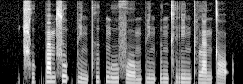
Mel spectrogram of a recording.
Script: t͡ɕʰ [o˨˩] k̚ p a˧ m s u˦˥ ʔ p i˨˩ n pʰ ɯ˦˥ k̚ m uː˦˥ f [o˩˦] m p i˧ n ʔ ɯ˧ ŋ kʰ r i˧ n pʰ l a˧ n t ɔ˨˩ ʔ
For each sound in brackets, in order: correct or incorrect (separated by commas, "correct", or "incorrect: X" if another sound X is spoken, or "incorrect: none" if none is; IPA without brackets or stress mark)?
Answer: incorrect: u˨˩, incorrect: oː˩˦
